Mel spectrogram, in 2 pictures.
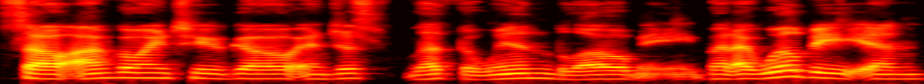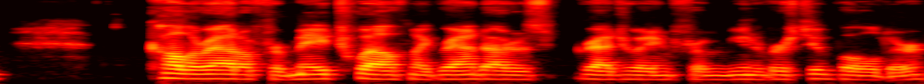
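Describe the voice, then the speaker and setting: A woman with an American accent speaks at a moderate pace in a very deep, low pitch, with fairly even intonation. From Southern California. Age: 70s. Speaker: vlogger. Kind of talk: live chat. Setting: live video chat. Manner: casual, chatty.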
